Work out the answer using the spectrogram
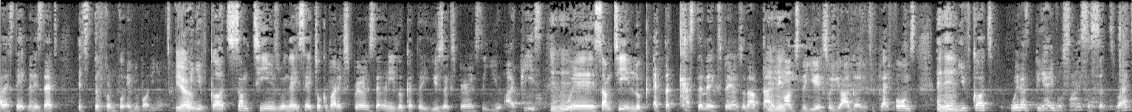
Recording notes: He joined us at the UX SA conference for a chat.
